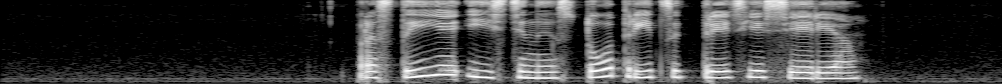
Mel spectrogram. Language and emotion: Russian, neutral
